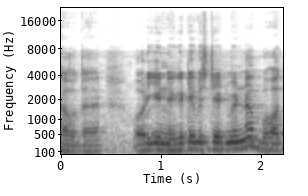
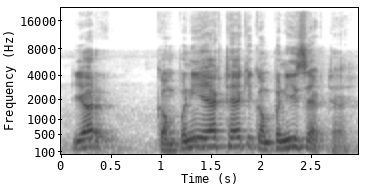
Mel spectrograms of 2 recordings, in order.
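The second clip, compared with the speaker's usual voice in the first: ordinary talk, nothing marked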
